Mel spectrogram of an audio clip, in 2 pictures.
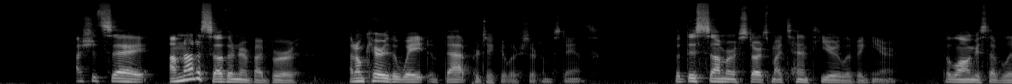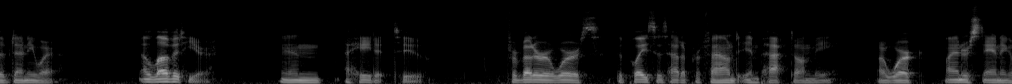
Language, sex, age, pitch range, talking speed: English, male, 20-39, 95-120 Hz, 170 wpm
